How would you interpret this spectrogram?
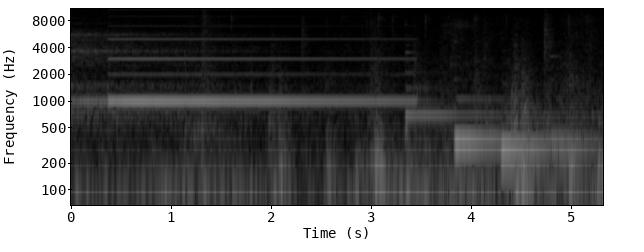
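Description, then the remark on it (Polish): A wristwatch alarm beeps in a steady electronic tone that shifts pitch partway through, playing a short melody of clear, close tones over faint background noise, with no talking. “To jest ten zegarek.”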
